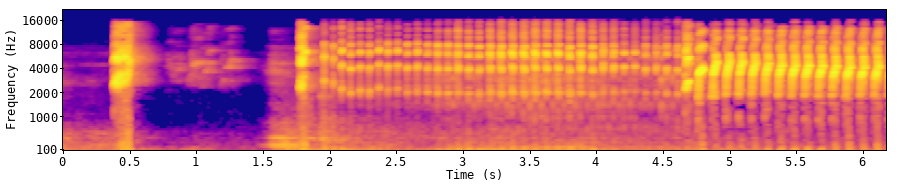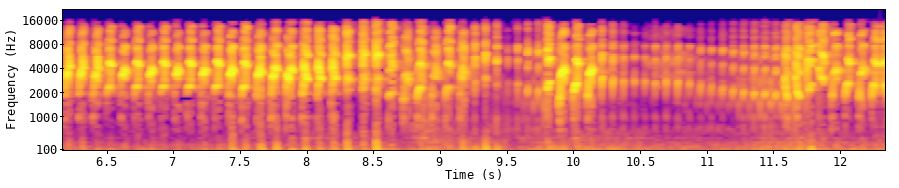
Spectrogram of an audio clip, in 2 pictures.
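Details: Lovebird giving a long ngekek trill: after a sharp opening chirp, a fast, steady run of high, rattling notes keeps going for about ten seconds with only brief dips in loudness.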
